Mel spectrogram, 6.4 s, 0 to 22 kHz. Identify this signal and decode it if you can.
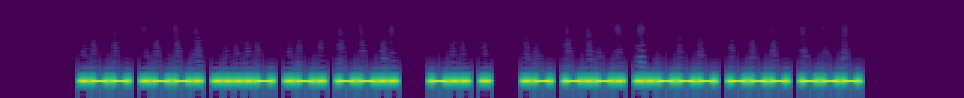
Morse code, heard as a keyed tone, about 36 wpm, 700 Hz. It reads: WP4RZ DE AC2OO
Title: USA Callsign DE Callsign - 5 Characters - 35wpm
